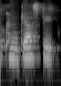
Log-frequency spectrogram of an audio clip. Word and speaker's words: congestive: tells you to pronounce so it's congested yet G is not like um guest or something like that okay so congestive heart and the fell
